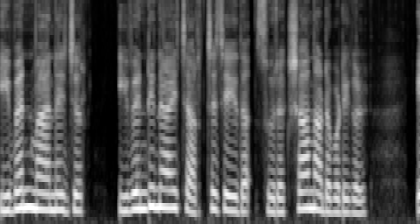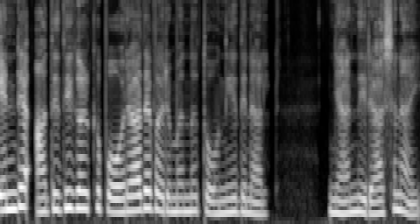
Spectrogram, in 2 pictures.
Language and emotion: Malayalam, sad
